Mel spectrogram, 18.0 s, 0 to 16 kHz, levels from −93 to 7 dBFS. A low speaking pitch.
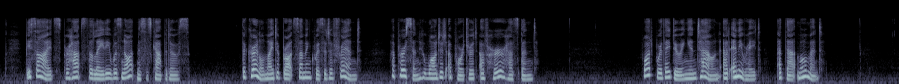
No: medium, 175 Hz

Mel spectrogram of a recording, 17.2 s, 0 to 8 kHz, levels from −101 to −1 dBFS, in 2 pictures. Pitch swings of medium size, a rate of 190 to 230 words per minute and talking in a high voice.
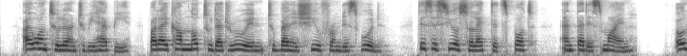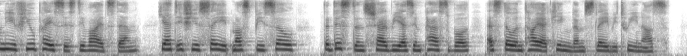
Yes: average, 3.2 semitones; average, 195 wpm; high, 215 Hz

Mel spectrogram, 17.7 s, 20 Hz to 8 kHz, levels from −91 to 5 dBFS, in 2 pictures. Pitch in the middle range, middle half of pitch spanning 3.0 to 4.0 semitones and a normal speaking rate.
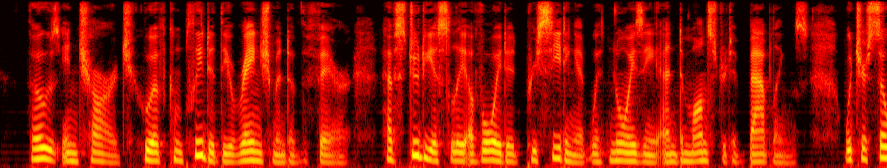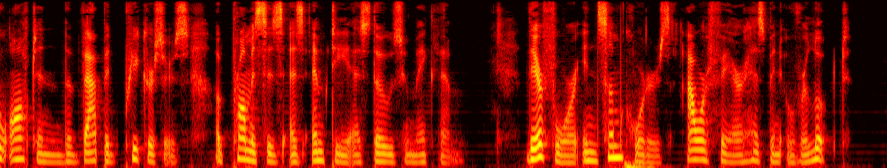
Yes: medium, 145 Hz; average, 3.5 semitones; average, 155 wpm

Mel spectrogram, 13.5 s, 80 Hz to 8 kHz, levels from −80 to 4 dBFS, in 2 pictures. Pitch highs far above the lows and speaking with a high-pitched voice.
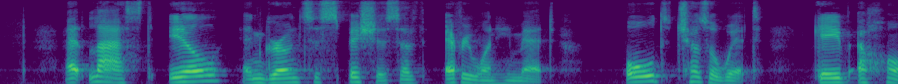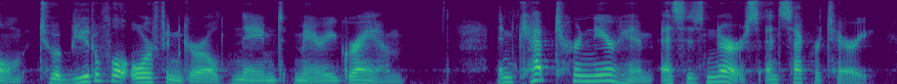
No: wide, 7.3 semitones; medium, 140 Hz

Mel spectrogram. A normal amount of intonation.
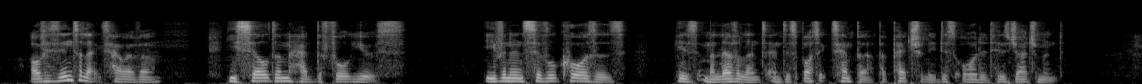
Yes: average, 3.8 semitones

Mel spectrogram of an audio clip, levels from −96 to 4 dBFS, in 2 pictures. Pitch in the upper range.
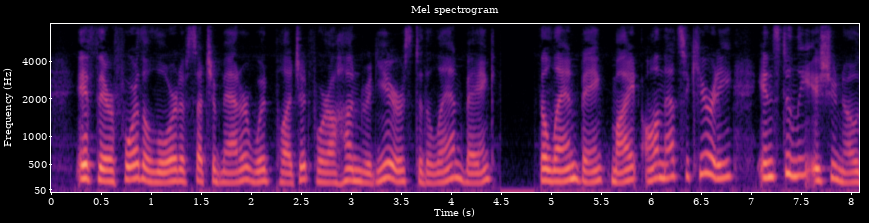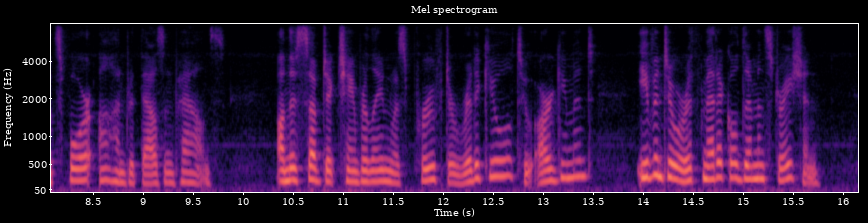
Yes: high, 210 Hz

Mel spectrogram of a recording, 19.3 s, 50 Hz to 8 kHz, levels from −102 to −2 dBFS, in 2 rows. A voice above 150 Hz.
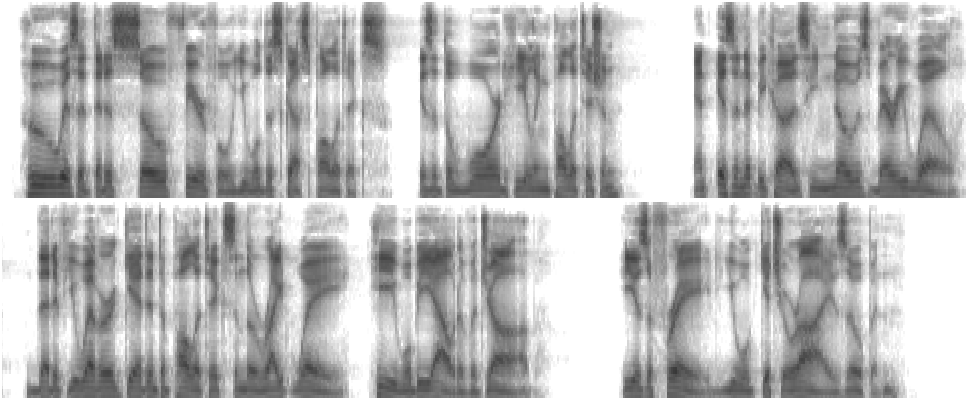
No: low, 105 Hz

